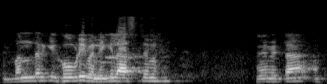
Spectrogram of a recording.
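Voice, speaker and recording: A man's voice: on the high side, fairly even intonation, normal speed, lo-fi sound, a little hiss or hum. A man with a Pahari-influenced Hindi accent teaching a class in a classroom, patient and chatty, often repeating his questions back to the students and checking that they follow. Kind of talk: classroom lecture.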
